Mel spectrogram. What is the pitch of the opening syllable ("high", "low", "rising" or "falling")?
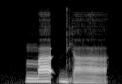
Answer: high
